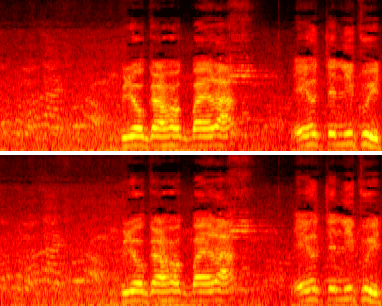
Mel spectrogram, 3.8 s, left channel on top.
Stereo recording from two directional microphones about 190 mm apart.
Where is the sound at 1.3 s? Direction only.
50° left (ahead or behind).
